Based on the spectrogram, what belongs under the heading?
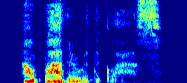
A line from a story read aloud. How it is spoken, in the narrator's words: whispered Sanchia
